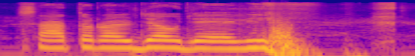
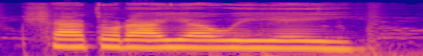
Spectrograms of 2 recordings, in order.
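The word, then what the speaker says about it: Sátoraljaújhely: Shaturaya we. Para mas clear ito yun. o ba ang layo sa satural jao jelly kasi nga yung pronunciation ng J sa Hungary is Y.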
